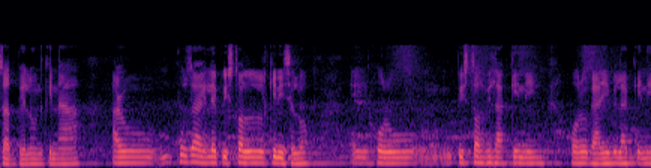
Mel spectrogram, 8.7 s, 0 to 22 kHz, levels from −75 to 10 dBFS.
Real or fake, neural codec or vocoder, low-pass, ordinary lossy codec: real; none; 7.2 kHz; Opus, 64 kbps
